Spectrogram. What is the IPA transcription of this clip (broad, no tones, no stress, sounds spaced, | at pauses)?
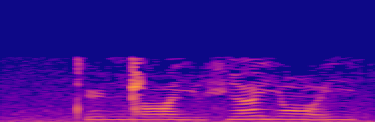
tʼ y ŋ͡ǁ ɑ̃ j y ç œ̃ j õ j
